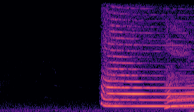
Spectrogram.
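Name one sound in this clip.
An air horn blares loudly right up close.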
